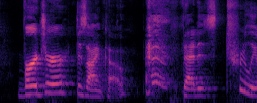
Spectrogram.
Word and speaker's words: Verdure: you, it is pronounced Virger. So, I want you to think of the word merger, M E R G- R. And just replace the M with a V. Verger. Verger.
